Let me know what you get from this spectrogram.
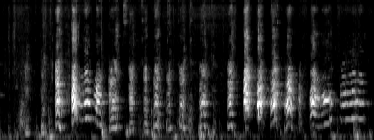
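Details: Four-month-old female German Shepherd puppy playing with her bowl indoors, making funny noises: a continuous run of short, whiny, harmonic grumbles and yips, about three to four per second, ending in a drawn-out whine.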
